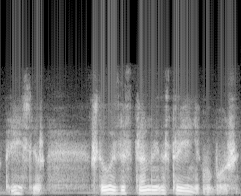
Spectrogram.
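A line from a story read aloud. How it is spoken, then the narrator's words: Quiet. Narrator (Russian): Так же тихо ответил Крейслер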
